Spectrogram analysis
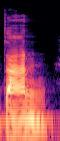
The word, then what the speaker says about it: จันทร์: ที่ เขา ว่า วัน จันทร์ สังเกต ว่า มี อะไร ไม่ ออก เสียง บ้าง ครับ ท ทหาร ร เรือ ตัว ที่ เยอะ ที่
